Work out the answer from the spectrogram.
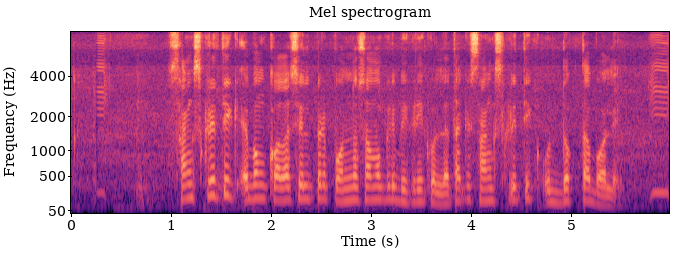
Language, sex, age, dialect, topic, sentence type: Bengali, male, 18-24, Standard Colloquial, banking, statement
